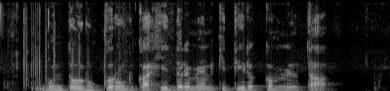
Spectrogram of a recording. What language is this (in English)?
Marathi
